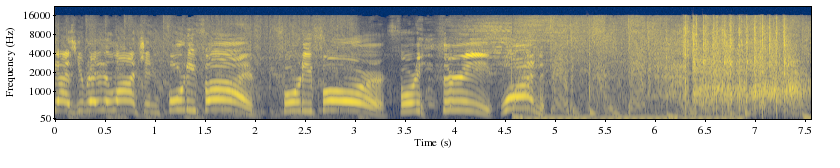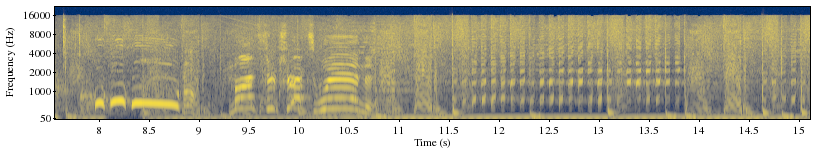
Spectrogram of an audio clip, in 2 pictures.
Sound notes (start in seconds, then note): 6.2 cars clattering; 11.3 energetic electronic music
